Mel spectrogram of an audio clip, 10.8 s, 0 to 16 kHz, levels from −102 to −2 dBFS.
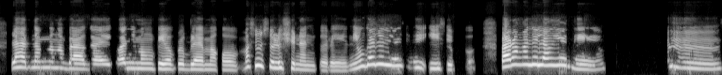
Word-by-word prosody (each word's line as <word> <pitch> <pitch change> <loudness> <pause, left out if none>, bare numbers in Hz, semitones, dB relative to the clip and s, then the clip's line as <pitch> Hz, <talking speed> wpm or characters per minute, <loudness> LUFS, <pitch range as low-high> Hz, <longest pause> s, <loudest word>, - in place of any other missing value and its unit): lahat 275 0 +1
ng 280 0 -3
mga 270 -1 -4
bagay, 215 -2 +1 0.2
kung 230 - 0
anong 240 -1 -4
mga 230 0 -3
pinoproblema 205 -3 0
ko, 185 -2 -4
masosolusyunan 260 - 0
ko 165 -1 -6
rin. 160 +2 -5
Yung 295 - -1
ganun 405 0 +3
lang 350 0 0 0.2
iniisip 230 -6 -4
ko. - - -18 0.4
Parang 360 +7 +7
ano 400 0 +3
lang 375 -1 +5
yun, 370 -2 +1
eh 205 -3 -1 1.2
mm, 250 -8 -3
240 Hz, 125 wpm, -19 LUFS, 210-300 Hz, 1.2 s, Parang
